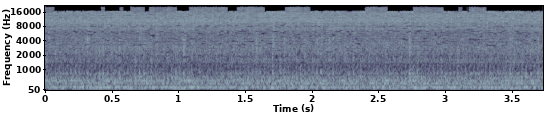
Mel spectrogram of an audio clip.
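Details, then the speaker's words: Lada Vesta at cold idle: a fast, dense metallic knock and rattle from the Valeo clutch disc, typical of its worn damper springs. "И стук, и треск идет. Очень неприятно."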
